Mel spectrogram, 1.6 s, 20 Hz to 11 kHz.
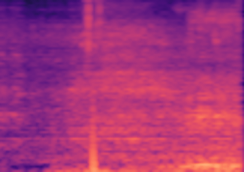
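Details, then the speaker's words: Ford 7.3 IDI diesel cold start on starting fluid during 1979 Ford truck build: cranking then sharp catch and rough low diesel rumble building steadily; normal cold start. "Well, the old ace, cold start, and the old well, everything's a cold start for a 7.3 IDI. Listen to it out there."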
